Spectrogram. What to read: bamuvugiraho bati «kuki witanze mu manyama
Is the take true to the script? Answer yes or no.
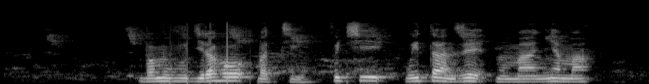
yes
